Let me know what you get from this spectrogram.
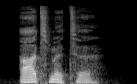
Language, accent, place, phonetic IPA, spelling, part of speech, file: German, Germany, Berlin, [ˈaːtmətə], atmete, verb, De-atmete.ogg
- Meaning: inflection of atmen: 1. first/third-person singular preterite 2. first/third-person singular subjunctive II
